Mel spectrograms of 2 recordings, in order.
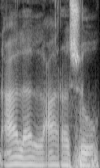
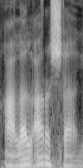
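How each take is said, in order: First: The last word ends with an u vowel. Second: The last word ends with an a vowel. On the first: "di dhammah bi rafil arsy" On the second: "dibaca fathah atau nasab pada al ars"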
